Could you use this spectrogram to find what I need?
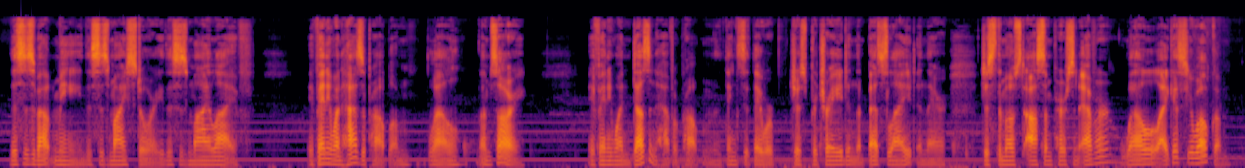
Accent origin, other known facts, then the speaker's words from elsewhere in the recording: Concord, California, United States; I was born in Concord. Concord is 29 miles northeast of San Francisco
